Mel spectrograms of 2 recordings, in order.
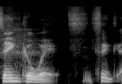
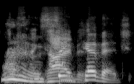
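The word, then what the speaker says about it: Sienkiewicz: week's Sinkowitz. I am not Yeah. gonna go there. Oh, Yeah. you're still not saying it right. Sinkevich. Sinkevich.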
